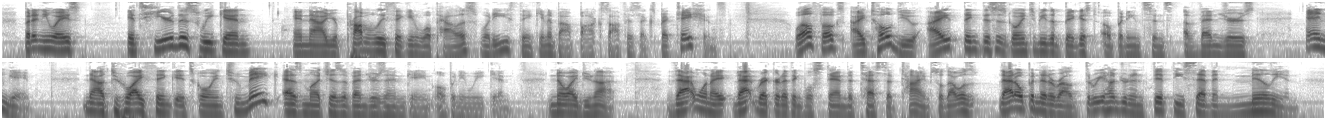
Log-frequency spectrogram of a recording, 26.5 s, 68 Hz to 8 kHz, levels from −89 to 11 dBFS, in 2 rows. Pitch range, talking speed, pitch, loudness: 95-120 Hz, 180 wpm, 105 Hz, -22 LUFS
